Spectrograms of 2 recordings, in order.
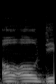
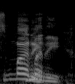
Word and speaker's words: Smuttie: I've gotten OODY. You know what I'm saying? I've gotten OOTY. Yeah. You know what I'm saying? OOTY, but it's SMUTTIE. You know what I'm saying? Which is pronounced smutty.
